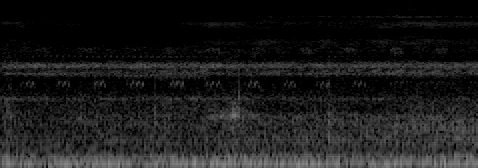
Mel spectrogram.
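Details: A Japanese burrowing cricket in a neighbourhood sings a steady series of short, high chirps over heavy traffic rumble, with other crickets and katydids, including a round-tipped conehead, calling nearby.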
